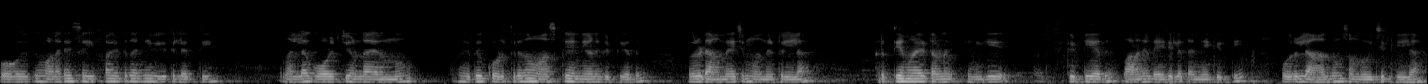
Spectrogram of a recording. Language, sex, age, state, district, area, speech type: Malayalam, male, 18-30, Kerala, Kollam, rural, spontaneous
